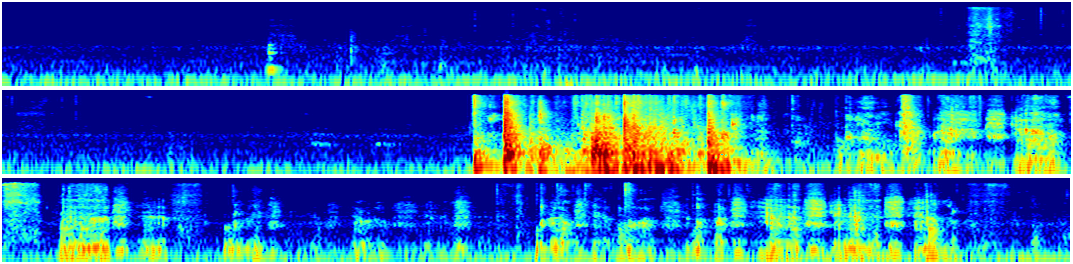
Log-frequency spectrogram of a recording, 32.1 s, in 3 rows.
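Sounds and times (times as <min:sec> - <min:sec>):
dog growling and barking: 0:15.5 - 0:31.2.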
